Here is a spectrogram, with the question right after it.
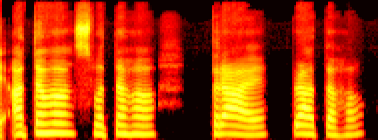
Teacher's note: विसर्ग इसका उच्चारण ह के समान है होता है। इसका प्रयोग केवल कुछ तत्सम शब्दों में ही किया जाता है, जैसे अतः, स्वतः, प्राय, प्रातः आदि।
